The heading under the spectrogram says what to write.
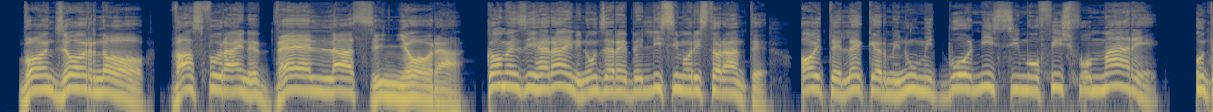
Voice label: deutsch italiener; sprecher

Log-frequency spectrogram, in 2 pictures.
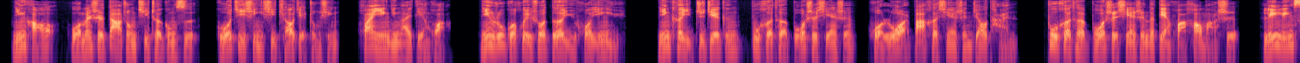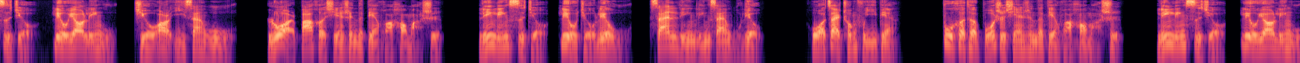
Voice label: chinesisch mandarin telefon; sprecher

